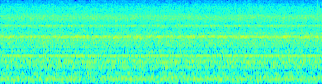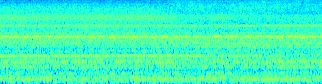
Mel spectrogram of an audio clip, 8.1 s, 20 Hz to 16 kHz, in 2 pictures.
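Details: Frigidaire Gallery front-load washer GLTF1670AS1 in slower final spin: a constant rumbling drone with a fixed hum at a steady level, from worn motor bearings.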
